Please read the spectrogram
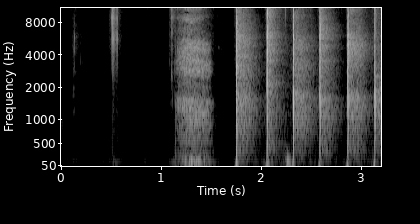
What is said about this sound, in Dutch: En ik zie dat je echt klapt. Ik doe altijd dit. Nee, ik klap echt.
